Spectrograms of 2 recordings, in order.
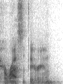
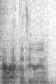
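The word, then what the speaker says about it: Hyracotherium: it was fast well he didn't say it wrong he just said harass ethereum it's hierarchatherium i don't i don't think he pronounced the the eye i think he said iran not irian no but he did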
